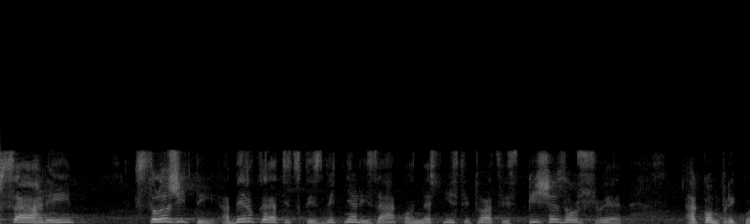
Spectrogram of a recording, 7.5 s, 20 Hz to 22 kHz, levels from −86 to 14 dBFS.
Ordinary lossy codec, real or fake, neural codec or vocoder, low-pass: MP3, 48 kbps; real; none; 7.2 kHz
